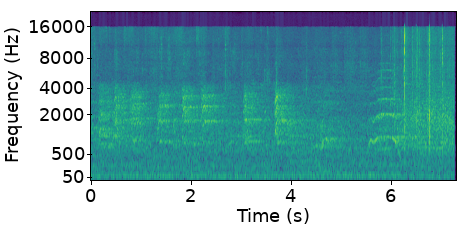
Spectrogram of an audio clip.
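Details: A dog at an agility competition lets out a rapid run of sharp, ringing barks in short bursts over steady crowd noise. It then goes quiet while a person speaks and a brief whistled tone sounds.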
